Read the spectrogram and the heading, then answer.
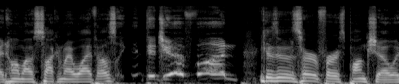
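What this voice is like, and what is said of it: Scratchy, hoarse worn-out voice. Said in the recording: “I blew out my voice for doing the song twice ... My voice is scratchy ... My voice is just shot.”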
